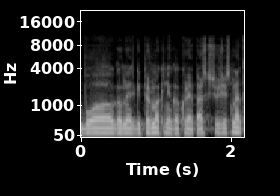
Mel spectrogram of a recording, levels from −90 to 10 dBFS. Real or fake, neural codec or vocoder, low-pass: fake; autoencoder, 48 kHz, 128 numbers a frame, DAC-VAE, trained on Japanese speech; 10.8 kHz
